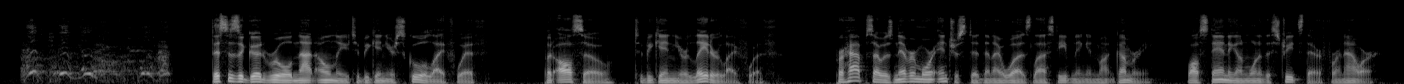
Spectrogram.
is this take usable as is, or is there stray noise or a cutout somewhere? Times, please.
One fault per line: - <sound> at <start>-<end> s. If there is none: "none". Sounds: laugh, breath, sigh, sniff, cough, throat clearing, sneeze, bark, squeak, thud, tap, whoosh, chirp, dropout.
- bark at 0.2-1.8 s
